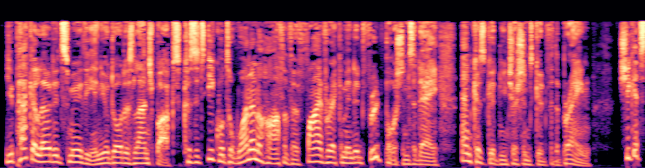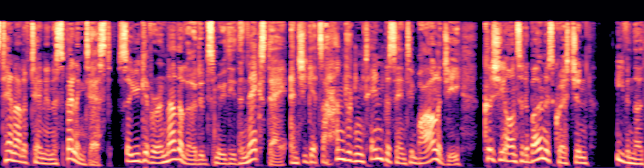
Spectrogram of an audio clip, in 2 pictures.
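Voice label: M, English, South African, male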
